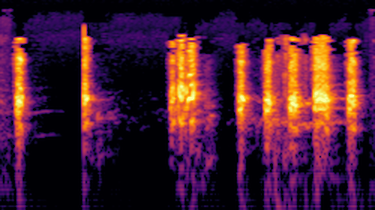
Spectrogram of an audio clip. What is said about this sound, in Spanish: ¿Una gallina?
